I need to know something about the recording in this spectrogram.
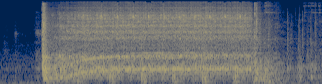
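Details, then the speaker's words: Riding lawn mower cranked with the spark plug removed and a known good battery: starter whines about a second and a half, turning the engine sluggishly. Worn starter brushes are blamed; the starter is to be replaced. "So overall, I'm gonna turn this engine over one more time so you can get an idea, and then we're gonna replace the starter with the new one, and then we're gonna crank it over, and you'll see you should see a pretty big difference."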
